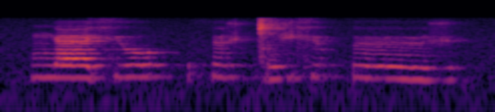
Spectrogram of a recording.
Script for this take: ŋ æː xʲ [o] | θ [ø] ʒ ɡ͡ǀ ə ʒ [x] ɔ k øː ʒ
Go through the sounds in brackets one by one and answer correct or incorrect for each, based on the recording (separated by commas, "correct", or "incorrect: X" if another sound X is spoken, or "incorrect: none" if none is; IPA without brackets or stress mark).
correct, correct, incorrect: xʲ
